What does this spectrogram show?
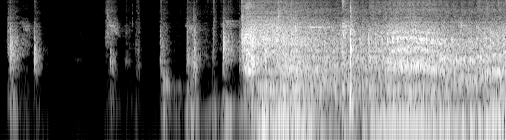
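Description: Motorcycle engine running steadily, coming in suddenly about two and a half seconds in after a few short clicks.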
